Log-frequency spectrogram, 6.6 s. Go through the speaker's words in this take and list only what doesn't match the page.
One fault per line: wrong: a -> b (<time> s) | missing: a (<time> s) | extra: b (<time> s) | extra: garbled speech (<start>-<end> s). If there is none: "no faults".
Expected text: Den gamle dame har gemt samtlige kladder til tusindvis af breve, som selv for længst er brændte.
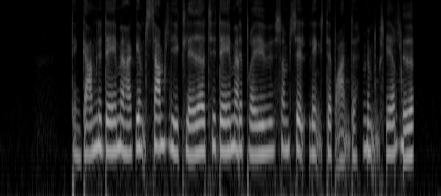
wrong: tusindvis -> dame (3.2 s)
missing: for (4.6 s)
extra: garbled speech (5.4-6.2 s)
